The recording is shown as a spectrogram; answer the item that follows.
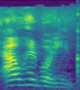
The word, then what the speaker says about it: Auger Boring: La noticia de la semana tiene que ver con algo que se llama Auger Boring. ¿Lo dije bien? – Sí, Auger Boring.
